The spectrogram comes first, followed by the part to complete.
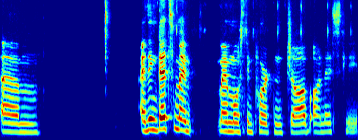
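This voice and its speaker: Recorded very cleanly against a silent background, a woman with a German accent speaks at a moderate pace and medium pitch, the sound dry and close with no echo. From Austria. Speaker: life coach and former scientist. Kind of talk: interview.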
